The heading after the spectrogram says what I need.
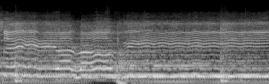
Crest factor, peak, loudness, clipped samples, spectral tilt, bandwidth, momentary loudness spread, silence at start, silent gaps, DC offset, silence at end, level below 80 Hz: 12 dB; 0 dBFS; -12 LUFS; under 0.1%; -4 dB/octave; 12.5 kHz; 1 LU; 0 s; none; under 0.1%; 0 s; -34 dBFS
